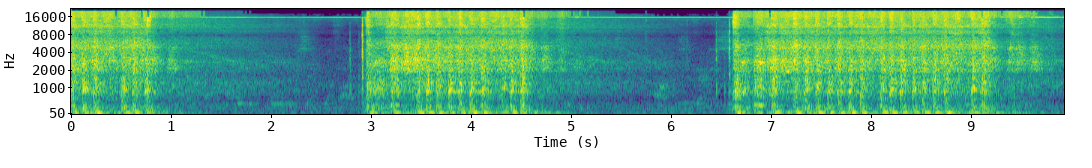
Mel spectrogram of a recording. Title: Jet size 1.0 mm 50 deg - No Start!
